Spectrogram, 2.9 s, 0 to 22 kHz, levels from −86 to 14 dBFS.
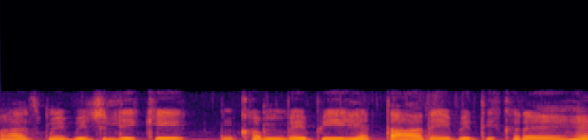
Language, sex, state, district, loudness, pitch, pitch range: Hindi, female, Himachal Pradesh, Shimla, -19 LUFS, 200 Hz, 195-205 Hz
